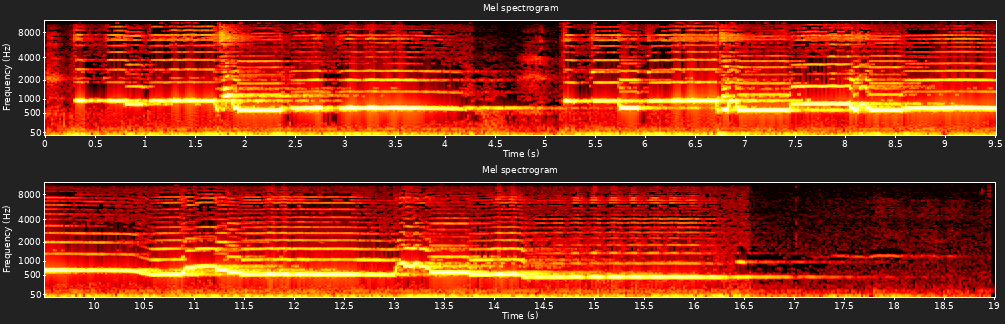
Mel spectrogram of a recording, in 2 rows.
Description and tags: This is a 15 or so second sample of a branch flute made from yellow cedar in the key of A sharp. It has a clear crip sound which comes from a hard wood such as this and it reminds me of a very happy bird singing. This track is enhanced with a bit of a reverb.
